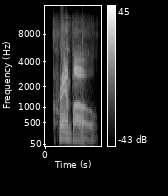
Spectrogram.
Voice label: "crambo", American

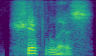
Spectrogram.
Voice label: "shiftless", American

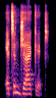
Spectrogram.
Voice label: "Eton jacket", Indian

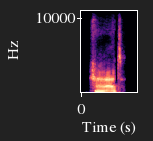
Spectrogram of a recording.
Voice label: "hat", Indian

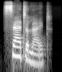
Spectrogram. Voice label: "satellite", Indian

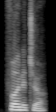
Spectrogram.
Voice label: "furniture", Indian

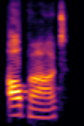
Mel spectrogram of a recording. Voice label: "op art", Indian

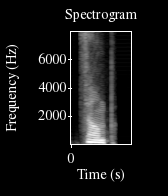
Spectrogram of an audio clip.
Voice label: "thump", Indian

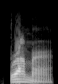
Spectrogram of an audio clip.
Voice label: "rummer", American

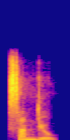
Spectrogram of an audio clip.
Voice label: "sundew", Indian

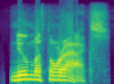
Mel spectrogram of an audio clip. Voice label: "Pneumothorax", American

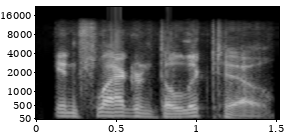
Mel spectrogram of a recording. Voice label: "in flagrante delicto", American

